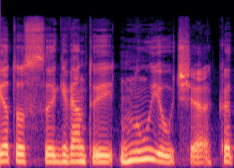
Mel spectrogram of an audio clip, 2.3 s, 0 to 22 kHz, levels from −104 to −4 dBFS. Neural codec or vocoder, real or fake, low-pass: none; real; 14.4 kHz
